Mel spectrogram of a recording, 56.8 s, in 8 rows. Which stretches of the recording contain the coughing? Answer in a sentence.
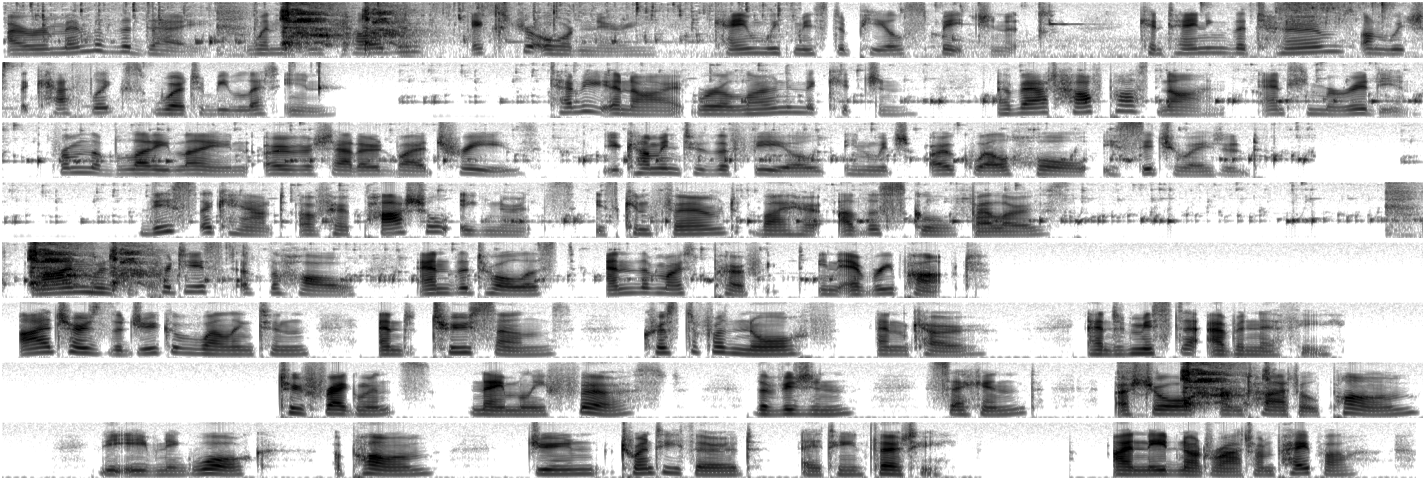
You can hear the coughing from 1.1 to 2.8 s, from 28.2 to 29.5 s and from 48.2 to 49.0 s.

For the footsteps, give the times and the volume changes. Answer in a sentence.
You can't hear the footsteps here.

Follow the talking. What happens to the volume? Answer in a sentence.
The volume of the talking goes up.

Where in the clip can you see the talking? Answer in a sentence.
You can hear the talking from 0.0 to 8.8 s, from 9.8 to 20.6 s, from 22.0 to 26.8 s, from 28.6 to 33.3 s, from 35.6 to 42.2 s and from 44.0 to 56.5 s.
